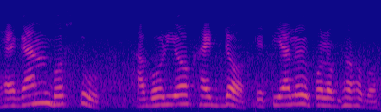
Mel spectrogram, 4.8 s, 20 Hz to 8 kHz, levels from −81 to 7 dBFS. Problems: background sounds at intervals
